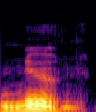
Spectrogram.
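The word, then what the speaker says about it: noon (نون): It is pronounced noon.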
